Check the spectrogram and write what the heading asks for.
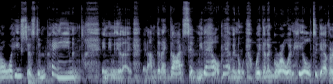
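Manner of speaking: put-on high, airy parody of her hopeful old self; high mocking sing-song; mocking my naive self. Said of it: "I'm not making fun of myself".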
